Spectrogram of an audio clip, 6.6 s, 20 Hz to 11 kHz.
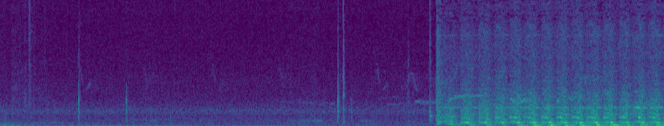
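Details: Citroën DS3 1.6 VVT petrol (5FS engine), cold, not starting since a cylinder head replacement after a broken oil pump or timing chain, new battery fitted: a steady, even cranking rhythm around three per second never catches; crank, no start.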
